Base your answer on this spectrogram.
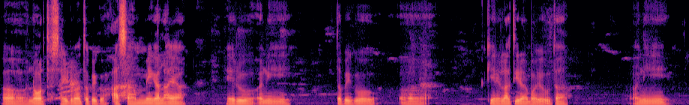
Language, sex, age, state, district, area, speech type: Nepali, male, 18-30, West Bengal, Alipurduar, urban, spontaneous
